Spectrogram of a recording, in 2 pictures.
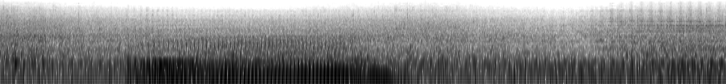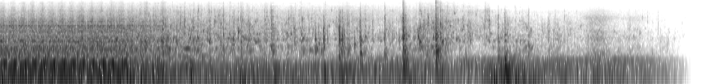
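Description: Small outboard motor on a micro skiff running under way, louder for a few seconds early on and then easing off, followed by a few sharp clicks near the end before the sound cuts off.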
